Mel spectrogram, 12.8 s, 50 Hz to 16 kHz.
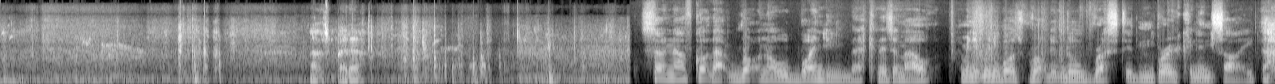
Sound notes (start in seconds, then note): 3.0 sound of tools being used; 3.6 sound of birds singing in the background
